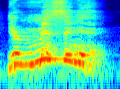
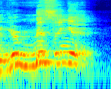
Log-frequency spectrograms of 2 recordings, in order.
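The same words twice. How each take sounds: First: "missing" punched louder and slower; loud slow repeat. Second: Said in the usual way. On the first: Shown as a demonstration. Preacher driving the moral home to the congregation, louder and slow.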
